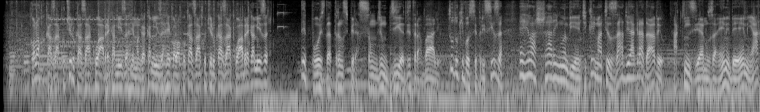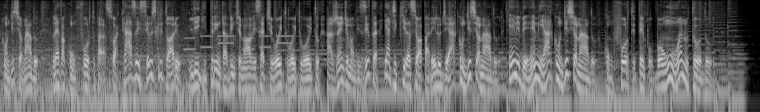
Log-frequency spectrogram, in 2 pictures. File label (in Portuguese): Spot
